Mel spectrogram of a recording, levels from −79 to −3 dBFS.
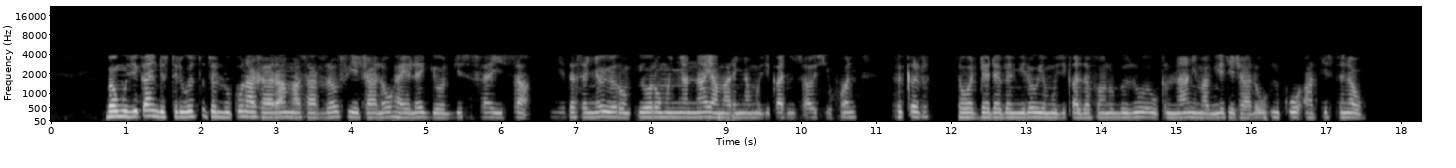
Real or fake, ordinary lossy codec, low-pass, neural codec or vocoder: real; AAC, 16 kbps; 7.2 kHz; none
